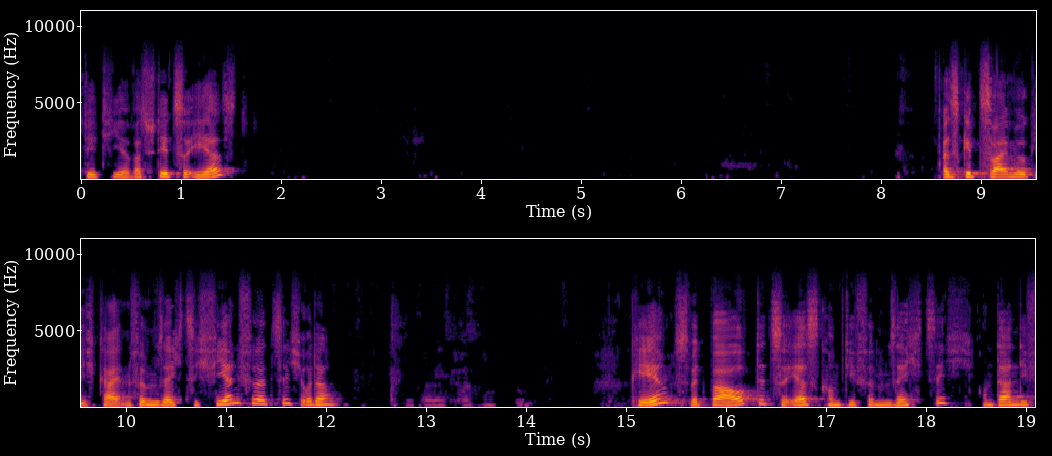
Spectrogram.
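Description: A middle-aged woman explains calmly into a close microphone, with pauses.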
